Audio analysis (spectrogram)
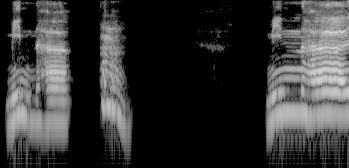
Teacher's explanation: nun mati bertemu dengan ha, tak perlu pada dengung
